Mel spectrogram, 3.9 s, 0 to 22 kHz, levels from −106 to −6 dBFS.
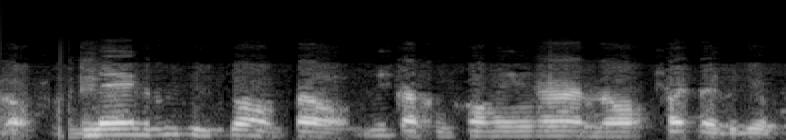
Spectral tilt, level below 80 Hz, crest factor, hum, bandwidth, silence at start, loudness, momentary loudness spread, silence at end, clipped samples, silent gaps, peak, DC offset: -10.5 dB/octave; -70 dBFS; 16 dB; none; 3.8 kHz; 0 s; -31 LUFS; 9 LU; 0.05 s; under 0.1%; none; -14 dBFS; under 0.1%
